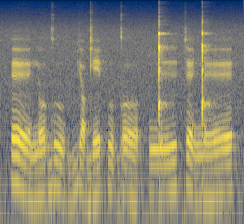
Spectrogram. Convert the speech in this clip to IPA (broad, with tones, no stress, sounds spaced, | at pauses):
ɘː˥˩ n o˨˦ ɡ uː˥˩ ɡ bʲ ɔ˥˩ ɡ e˨˦ f u˥˩ ɡ o˥˩ | ŋ͡ǃ ɨː˨˦ k ɘ˥˩ ŋ͡ǃ ɘː˨˦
